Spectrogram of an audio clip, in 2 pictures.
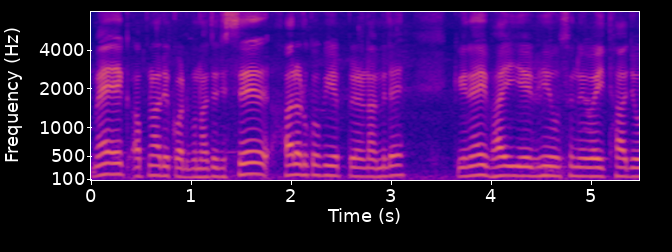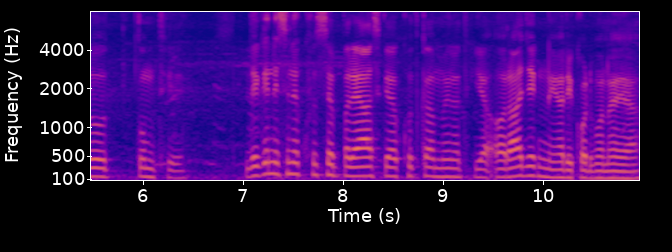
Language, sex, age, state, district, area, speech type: Hindi, male, 18-30, Uttar Pradesh, Mirzapur, rural, spontaneous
